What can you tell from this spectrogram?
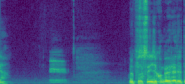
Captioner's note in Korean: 들숨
